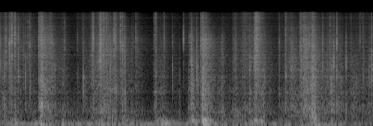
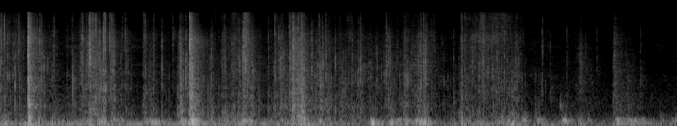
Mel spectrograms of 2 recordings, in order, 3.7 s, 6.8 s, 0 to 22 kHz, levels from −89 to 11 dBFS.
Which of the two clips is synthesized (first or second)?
first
